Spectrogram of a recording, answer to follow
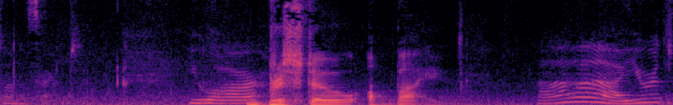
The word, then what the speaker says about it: Bristow: anything today but Mr Bristol Bristo oh oh oh Bristo rhymes with no we don't want anything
